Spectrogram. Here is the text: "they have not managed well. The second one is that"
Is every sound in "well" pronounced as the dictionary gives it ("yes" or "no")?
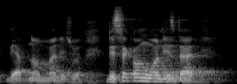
no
